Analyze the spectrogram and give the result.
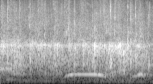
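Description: An audience applauds the youth group steadily for about three seconds, a dense, even wash of clapping that holds at the same level throughout, with a brief sustained vocal tone rising above it midway.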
